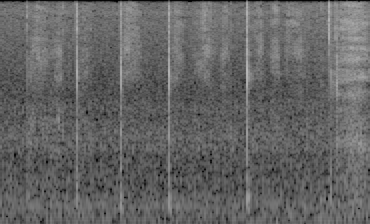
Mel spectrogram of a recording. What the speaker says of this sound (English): let me write the function here and let me write the derivative.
